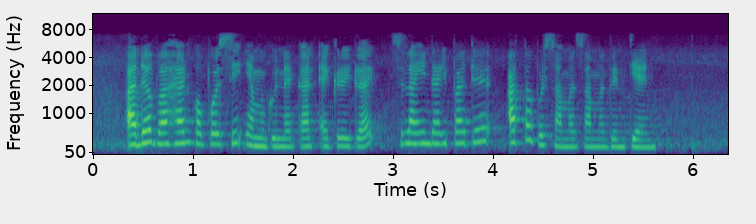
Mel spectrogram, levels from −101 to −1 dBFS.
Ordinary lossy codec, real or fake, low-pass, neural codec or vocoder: MP3, 48 kbps; fake; 7.2 kHz; codec, 16 kHz, 8 kbps, FunCodec, trained on Chinese and English, 25 frames a second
